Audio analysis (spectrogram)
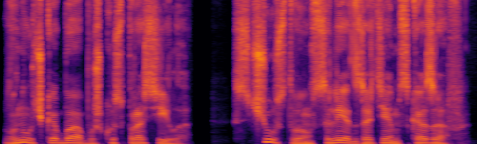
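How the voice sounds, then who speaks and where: A man narrating a fairy tale in verse, in an expressive storytelling manner. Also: medium pitch, takes it slowly, dry recording, clean studio sound.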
